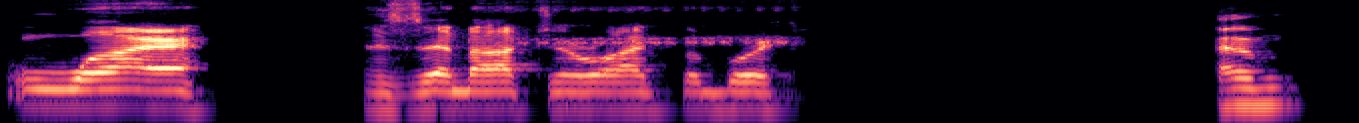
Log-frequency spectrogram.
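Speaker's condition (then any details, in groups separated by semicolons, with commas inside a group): Friedreich's ataxia; diagnosed at age 16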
